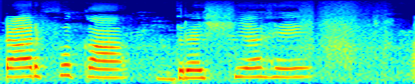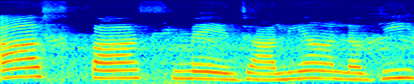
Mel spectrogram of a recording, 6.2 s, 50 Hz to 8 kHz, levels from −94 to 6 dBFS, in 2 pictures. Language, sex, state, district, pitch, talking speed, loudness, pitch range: Hindi, female, Madhya Pradesh, Dhar, 275 Hz, 75 wpm, -17 LUFS, 255-310 Hz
